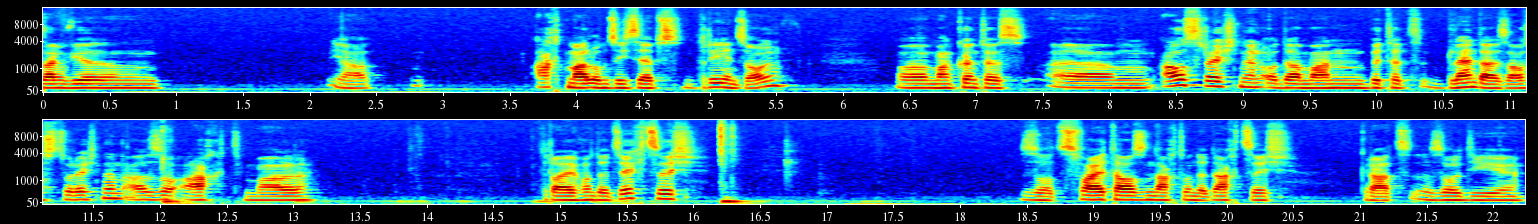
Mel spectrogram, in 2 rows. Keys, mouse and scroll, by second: 12.0 KP_8, 14.8 3, 15.2 6, 15.4 0, 16.2 Return.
